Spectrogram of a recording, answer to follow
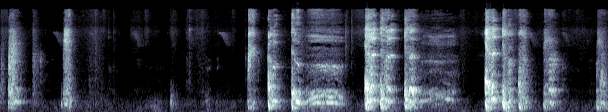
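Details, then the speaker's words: Bursts of harsh, rapid coughs in quick runs, each followed by a noisy drawn-in inspiratory whoop: a paroxysmal whooping-type cough. "this is inspiratory wo right inspiratory woof that is inspiratory woof inspir inspiratory woof woof that is woof that is coughing and woofing yeah see see it's a woof the sound yeah yeah yeah that's called whooping y"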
